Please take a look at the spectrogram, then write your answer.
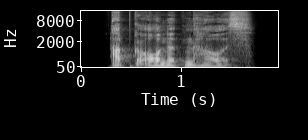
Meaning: house of representatives / deputies (in parliament)
- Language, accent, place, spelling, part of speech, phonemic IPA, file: German, Germany, Berlin, Abgeordnetenhaus, noun, /ˈapɡəʔɔʁdnətn̩ˌhaʊ̯s/, De-Abgeordnetenhaus.ogg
